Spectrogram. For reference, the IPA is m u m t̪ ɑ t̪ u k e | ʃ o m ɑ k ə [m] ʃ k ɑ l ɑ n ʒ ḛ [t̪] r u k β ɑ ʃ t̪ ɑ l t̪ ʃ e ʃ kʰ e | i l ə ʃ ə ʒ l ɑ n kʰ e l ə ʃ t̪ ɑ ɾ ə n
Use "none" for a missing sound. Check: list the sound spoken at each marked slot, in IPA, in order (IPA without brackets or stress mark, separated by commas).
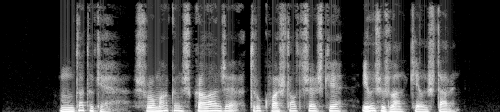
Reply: n, t̪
